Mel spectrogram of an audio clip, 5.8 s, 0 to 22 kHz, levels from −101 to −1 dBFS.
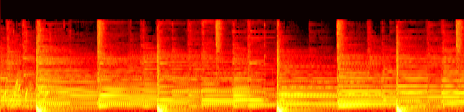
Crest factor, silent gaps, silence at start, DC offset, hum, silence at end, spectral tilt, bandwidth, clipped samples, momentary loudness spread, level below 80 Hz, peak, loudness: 18 dB; none; 0 s; under 0.1%; none; 0 s; -6 dB/octave; 11.5 kHz; under 0.1%; 7 LU; -32 dBFS; -8 dBFS; -28 LUFS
